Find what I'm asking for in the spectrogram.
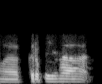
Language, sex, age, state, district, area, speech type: Sanskrit, male, 30-45, Karnataka, Bangalore Urban, urban, conversation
